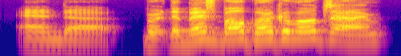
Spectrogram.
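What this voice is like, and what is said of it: Imitates another person's voice. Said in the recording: “That was a good impression. ... That was a good one.”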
